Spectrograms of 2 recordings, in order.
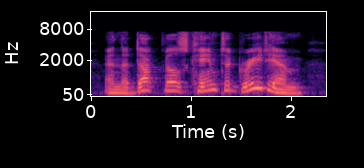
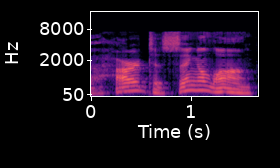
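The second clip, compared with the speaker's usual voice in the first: ordinary delivery, nothing marked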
